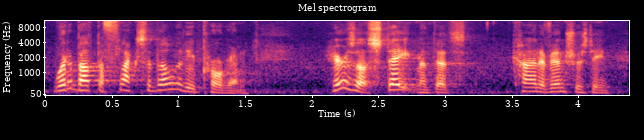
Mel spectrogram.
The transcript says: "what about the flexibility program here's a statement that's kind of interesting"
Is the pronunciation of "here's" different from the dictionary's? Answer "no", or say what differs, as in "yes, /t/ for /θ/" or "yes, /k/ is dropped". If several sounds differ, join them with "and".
no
